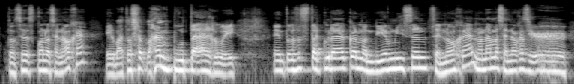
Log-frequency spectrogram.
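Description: A speaker with a Mexican accent in a casual film talk, animated and slangy, full of sound effects and filler tags. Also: mid-range voice, a little fast.

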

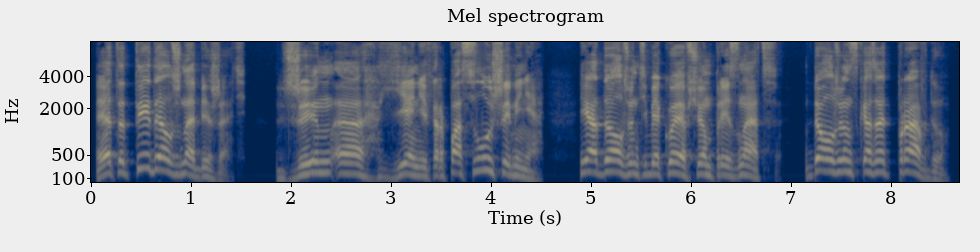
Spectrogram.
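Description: A man voices a tough, urgent monster hunter, performing a full character voice pitched above his natural range. His fairly high voice swings widely in pitch at a measured pace as he shouts and pleads. The studio recording is clean, with no echo.

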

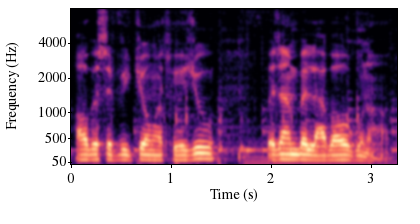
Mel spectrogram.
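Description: A man voicing an old demon in a folk tale, giving orders in a measured way. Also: sits low, little pitch movement, dark tone, soft background music. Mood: commanding. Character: calm old male demon in a well.

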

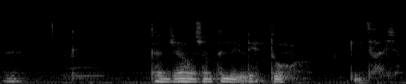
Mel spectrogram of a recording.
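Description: A man voicing a gentle, doting older brother who comforts and teases softly in a whispered role-play. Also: medium pitch, monotone, normal speed, highs cut off, a little hiss or hum, lightly acted. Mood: soothing. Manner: soft, soothing, coaxing, lightly teasing. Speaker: older brother tending a sister's wound.

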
